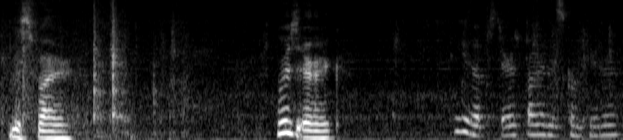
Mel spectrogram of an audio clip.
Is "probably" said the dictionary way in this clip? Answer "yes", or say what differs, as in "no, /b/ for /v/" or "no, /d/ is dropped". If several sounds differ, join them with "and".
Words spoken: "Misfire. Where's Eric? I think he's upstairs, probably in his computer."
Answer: no, /l/ is dropped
